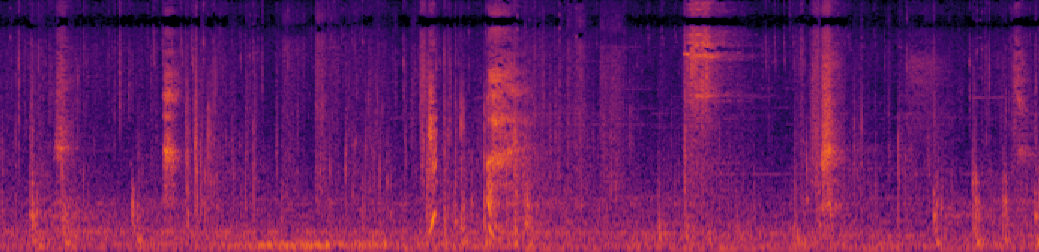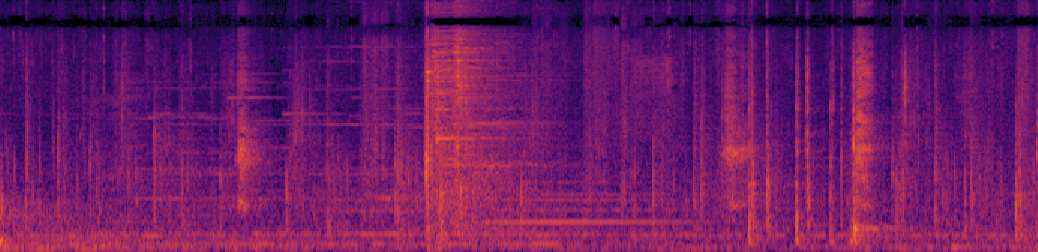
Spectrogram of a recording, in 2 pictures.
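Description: Footsteps tread on wooden boards and dirt.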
